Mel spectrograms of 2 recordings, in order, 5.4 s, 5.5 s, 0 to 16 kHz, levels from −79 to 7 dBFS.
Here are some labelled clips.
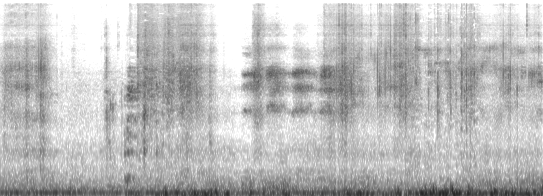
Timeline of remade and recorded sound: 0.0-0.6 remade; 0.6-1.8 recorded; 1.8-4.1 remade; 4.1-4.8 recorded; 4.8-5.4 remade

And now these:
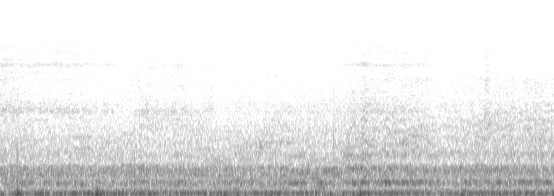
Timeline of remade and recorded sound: 0.0-1.6 recorded; 1.6-3.6 remade; 3.6-5.5 recorded

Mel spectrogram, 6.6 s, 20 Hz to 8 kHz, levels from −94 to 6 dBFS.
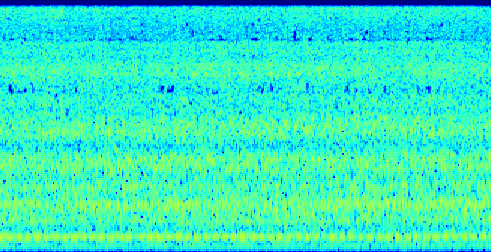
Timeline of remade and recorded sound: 0.0-6.6 recorded

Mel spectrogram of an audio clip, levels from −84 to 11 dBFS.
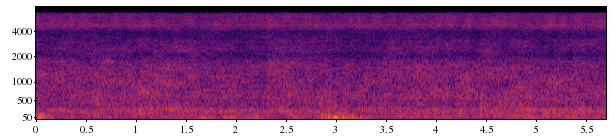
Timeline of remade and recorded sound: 0.0-5.7 remade

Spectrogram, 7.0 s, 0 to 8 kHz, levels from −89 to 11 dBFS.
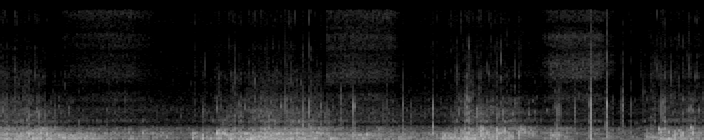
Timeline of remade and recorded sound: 0.0-7.0 recorded

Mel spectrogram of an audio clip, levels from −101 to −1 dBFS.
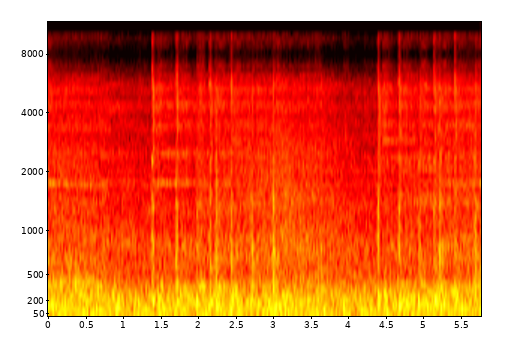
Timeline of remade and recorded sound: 0.0-0.7 recorded; 0.7-1.2 remade; 1.2-1.6 recorded; 1.6-2.1 remade; 2.1-3.0 recorded; 3.0-4.1 remade; 4.1-5.8 recorded

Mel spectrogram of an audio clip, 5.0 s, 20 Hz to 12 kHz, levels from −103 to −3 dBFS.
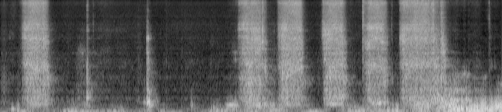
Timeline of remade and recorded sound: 0.0-5.0 remade

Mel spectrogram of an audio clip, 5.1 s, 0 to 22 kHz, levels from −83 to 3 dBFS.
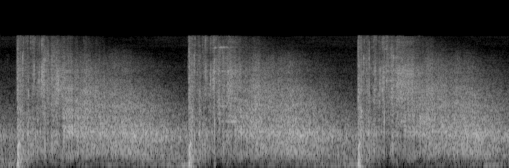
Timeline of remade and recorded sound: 0.0-5.1 recorded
